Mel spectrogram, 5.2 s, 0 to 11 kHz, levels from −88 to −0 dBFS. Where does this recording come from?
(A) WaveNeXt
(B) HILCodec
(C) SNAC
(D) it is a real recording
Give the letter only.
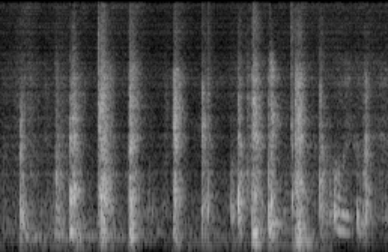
C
